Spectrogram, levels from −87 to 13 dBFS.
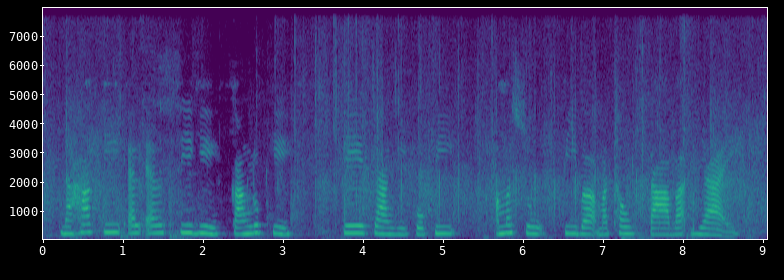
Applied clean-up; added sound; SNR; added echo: none; Applause; 13 dB; none.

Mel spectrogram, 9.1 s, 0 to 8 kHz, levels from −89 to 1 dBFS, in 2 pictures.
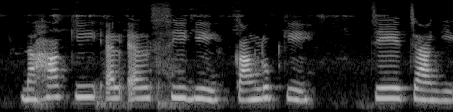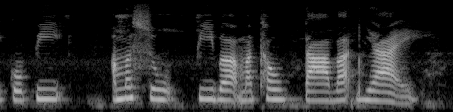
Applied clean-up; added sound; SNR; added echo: none; none; none; none.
